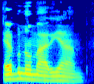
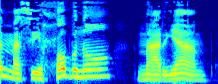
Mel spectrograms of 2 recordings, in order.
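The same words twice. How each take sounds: First: "ابن" started fresh with a short e/i, ebnu; hamza with kasra. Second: "ابن" run on from "مسیح", its first vowel dropped; joined recitation. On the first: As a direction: begin "ابن" on a voiced kasra. (شروع «ابن» با همزهٔ مکسور) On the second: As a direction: link "مسیح ابن" as masihu-bnu, no break. (وصل «ابن» به کلمهٔ قبل، بدون تلفظ همزه) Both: Shown as a demonstration.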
